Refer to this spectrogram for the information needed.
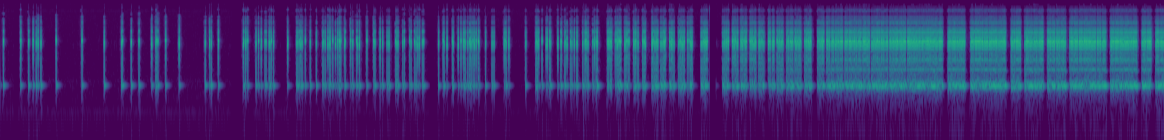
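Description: A Geiger counter sound effect, played from a soundboard, clicks sharply and irregularly, the sparse ticks speeding up into a dense, almost continuous crackle by the end, with no voices.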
